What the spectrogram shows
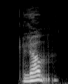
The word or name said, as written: lom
